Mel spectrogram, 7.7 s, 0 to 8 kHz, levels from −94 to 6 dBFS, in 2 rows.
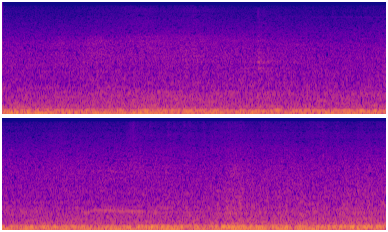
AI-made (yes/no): no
